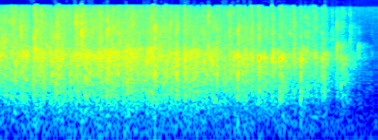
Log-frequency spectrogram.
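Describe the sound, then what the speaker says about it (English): Audience applause at a workshop on mobile broadband and LTE evolution, a dense sustained clapping from a full room that holds steady for several seconds, then thins out and fades at the end. "So big applause for"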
